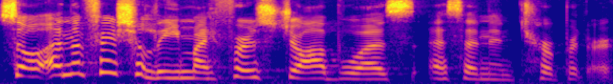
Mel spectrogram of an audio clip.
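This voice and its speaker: The speaker has a Spanish accent and talks at a fairly slow pace. The pitch swings very widely. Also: woman. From Idaho. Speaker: entrepreneur, translation company founder. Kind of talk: talk to students.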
